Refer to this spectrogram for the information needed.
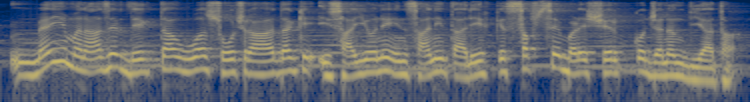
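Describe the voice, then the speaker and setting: A man reading a religious novel as scripted narration, with a formal literary delivery. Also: fairly high pitch. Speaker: audiobook narrator. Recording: dull lo-fi recording with music behind. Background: background music.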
